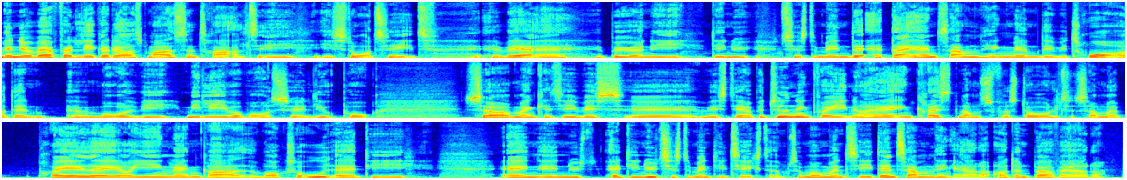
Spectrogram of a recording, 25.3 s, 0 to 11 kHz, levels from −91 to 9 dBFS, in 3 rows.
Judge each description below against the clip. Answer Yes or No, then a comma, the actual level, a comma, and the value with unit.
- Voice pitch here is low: Yes, very low, 95 Hz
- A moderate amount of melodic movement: No, narrow, 2.3 semitones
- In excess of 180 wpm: Yes, average, 210 wpm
